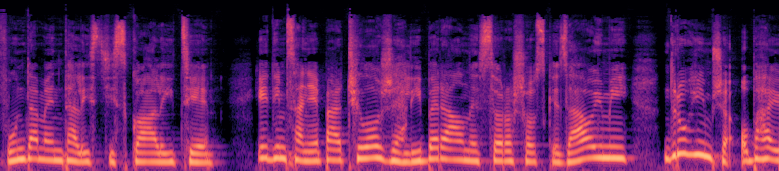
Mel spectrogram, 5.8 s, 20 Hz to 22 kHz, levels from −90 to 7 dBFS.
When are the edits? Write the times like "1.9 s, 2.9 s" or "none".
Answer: 3.0 s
